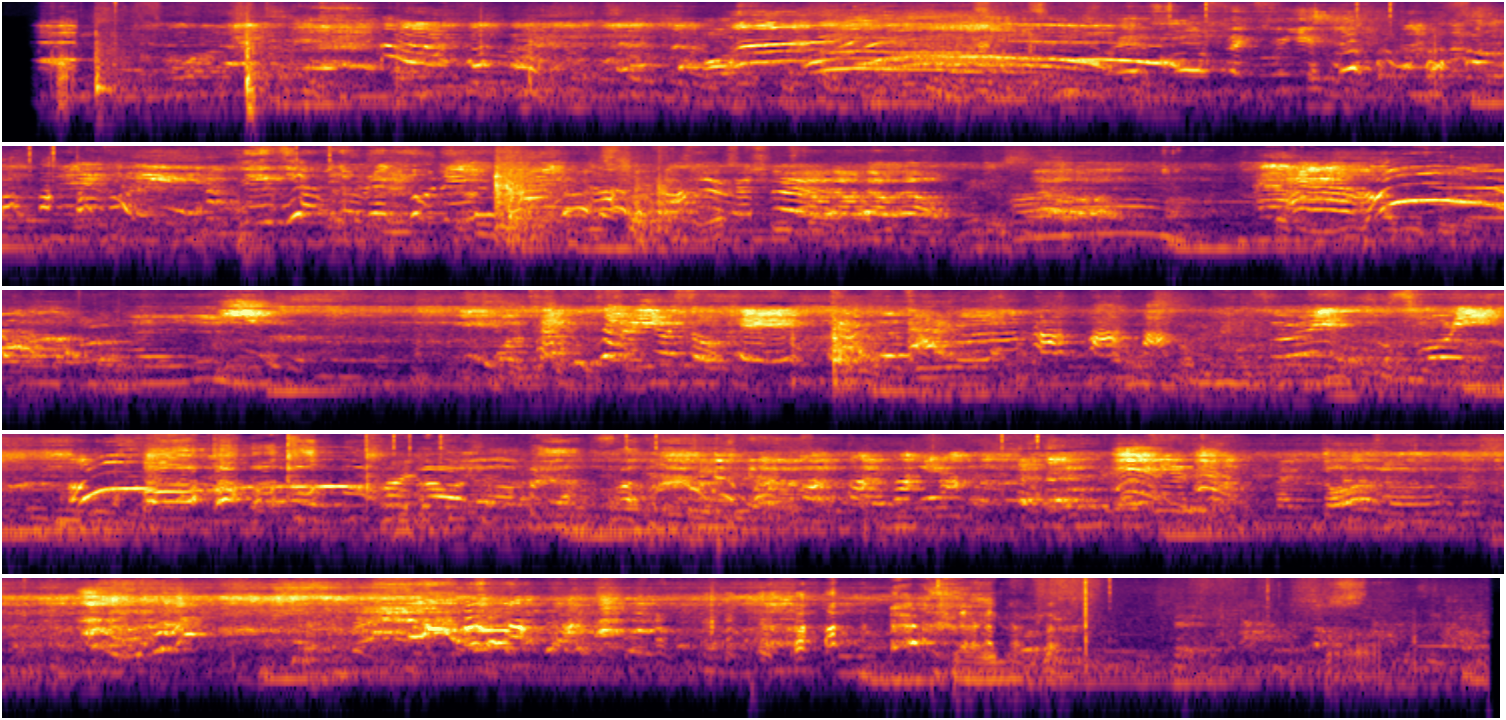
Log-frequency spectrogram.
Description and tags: Guys and Girls playing Drinking Game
